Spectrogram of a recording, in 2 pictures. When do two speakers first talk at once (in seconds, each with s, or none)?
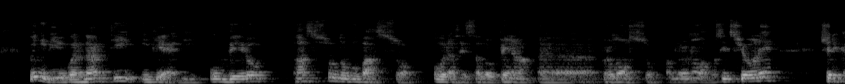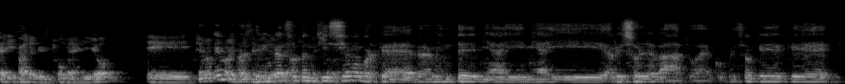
10.8 s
